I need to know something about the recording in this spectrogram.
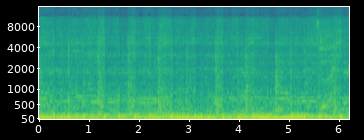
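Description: Live heavy rock/metal band playing: two electric guitars over a drum kit, with a steady, heavy bass-drum beat.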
